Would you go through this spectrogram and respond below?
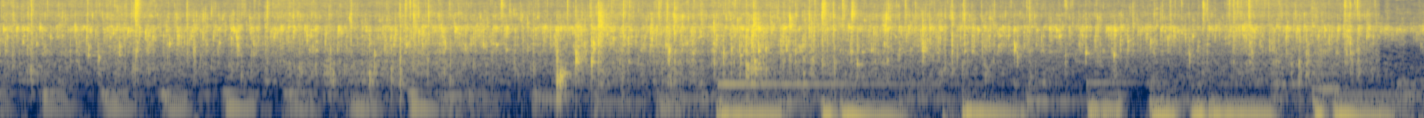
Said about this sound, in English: Next, we will fry the brinjal.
